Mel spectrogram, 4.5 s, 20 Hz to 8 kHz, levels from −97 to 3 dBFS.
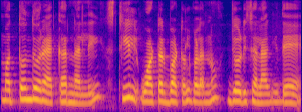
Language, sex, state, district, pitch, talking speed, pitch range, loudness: Kannada, female, Karnataka, Bangalore, 220 Hz, 105 wpm, 205-260 Hz, -18 LUFS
